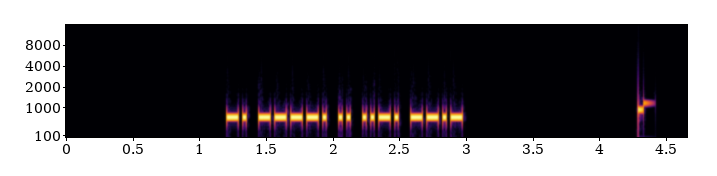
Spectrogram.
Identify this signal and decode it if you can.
Morse code, heard as a keyed tone, about 40 wpm, 700 Hz. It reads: N9IFQ
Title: USA Call Signs - 5 Characters - 3x Character Spacing - 40wpm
